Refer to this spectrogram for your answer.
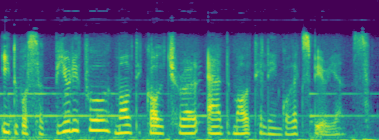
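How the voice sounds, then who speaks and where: A woman's voice with very wide pitch swings, audible room echo and music in the background. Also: medium pitch for a woman, moderate pace. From Colombia. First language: Spanish. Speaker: language teacher. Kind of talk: scripted narration.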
